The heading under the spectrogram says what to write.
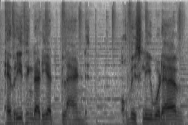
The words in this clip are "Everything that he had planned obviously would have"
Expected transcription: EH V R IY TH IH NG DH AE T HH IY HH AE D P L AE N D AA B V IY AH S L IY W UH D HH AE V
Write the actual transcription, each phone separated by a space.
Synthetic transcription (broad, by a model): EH V R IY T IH NG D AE T HH IY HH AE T P L AE N D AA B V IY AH S L IY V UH D HH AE V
